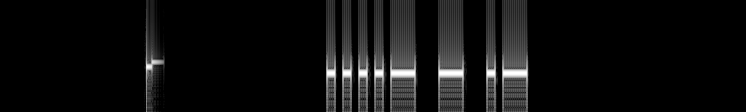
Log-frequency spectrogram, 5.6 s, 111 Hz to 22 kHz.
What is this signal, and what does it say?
Morse code, heard as a keyed tone, about 20 wpm, 700 Hz. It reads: 4TA
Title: All Cut Numbers - 3-Digit 20wpm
